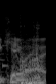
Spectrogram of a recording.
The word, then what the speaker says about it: CKY: Is it pronounced Sky or do you always just It's say CKY.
